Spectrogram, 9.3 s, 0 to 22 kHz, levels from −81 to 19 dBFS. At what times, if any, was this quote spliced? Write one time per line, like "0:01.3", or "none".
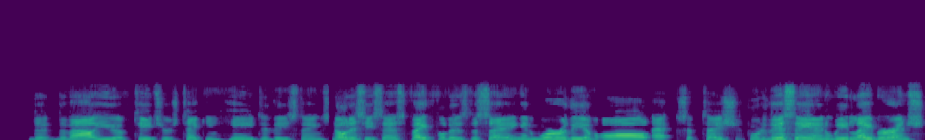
0:03.3
0:07.4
